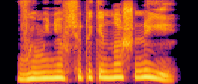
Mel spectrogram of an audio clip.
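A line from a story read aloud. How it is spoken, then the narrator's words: Breathless exhale. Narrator (Russian): выдохнул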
